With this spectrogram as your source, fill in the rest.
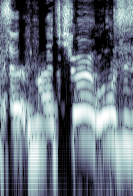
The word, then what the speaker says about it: Monsieur: it was purchased by Monsignor Henry Lee Marlin, who we just talked about earlier, who basically built the boatwright shop. That's not Monsignor, that's Monsieur.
